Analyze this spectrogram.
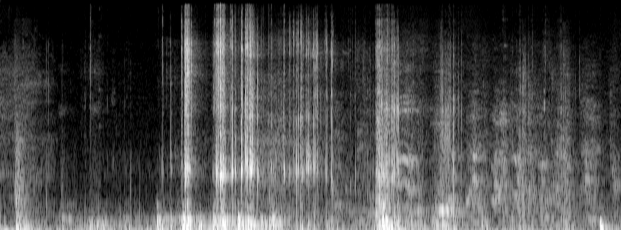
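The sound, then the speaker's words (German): Crunchy food, a waffle sprinkled with the contents of a small packet, being chewed up for ASMR: a run of sharp, crackling crunches in bursts of bites, fairly loud, with low chewing sounds between them and no talking. “Und jetzt hören Sie bitte, können Sie mit ASMR hier.”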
